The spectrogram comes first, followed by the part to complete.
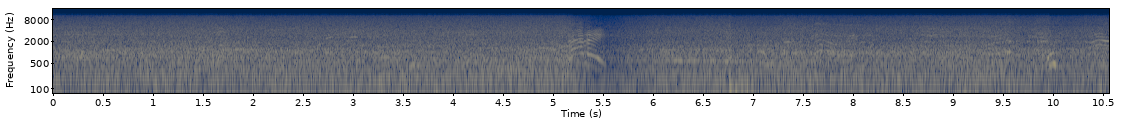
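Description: Steady rushing-water noise of an indoor water park's pool, with children's voices echoing faintly over it. A high, falling call sounds about halfway through, followed by a brief dip in the noise.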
